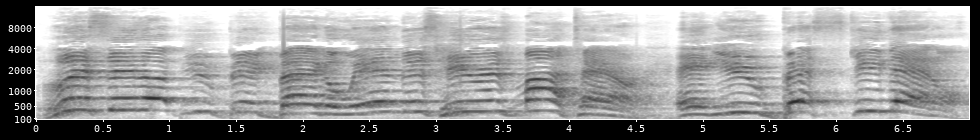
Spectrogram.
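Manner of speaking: face down a bully at full volume; defiant shout. A narrator's reading. Hero shouts down the tornado.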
